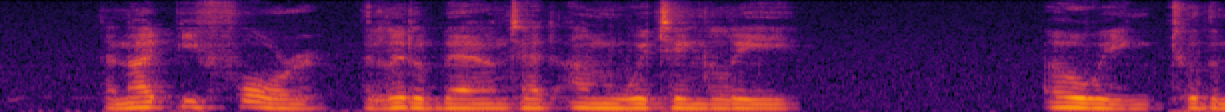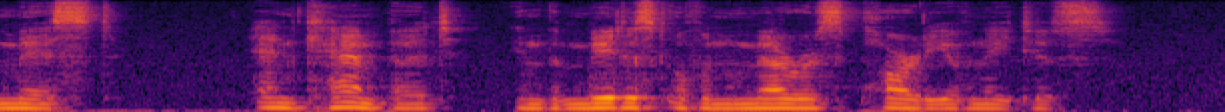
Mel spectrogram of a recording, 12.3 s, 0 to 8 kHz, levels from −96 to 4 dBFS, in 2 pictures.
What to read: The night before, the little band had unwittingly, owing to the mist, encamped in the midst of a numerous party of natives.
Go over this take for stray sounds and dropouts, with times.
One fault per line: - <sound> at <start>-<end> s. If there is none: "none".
none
